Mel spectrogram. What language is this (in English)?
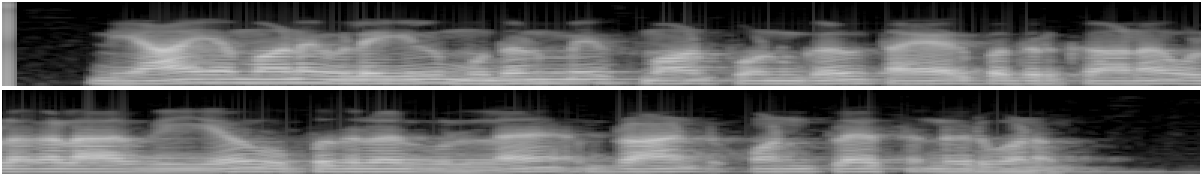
Tamil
